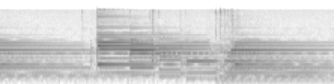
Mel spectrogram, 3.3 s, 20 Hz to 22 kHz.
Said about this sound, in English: So you have your first finger barred across the 6th fret.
